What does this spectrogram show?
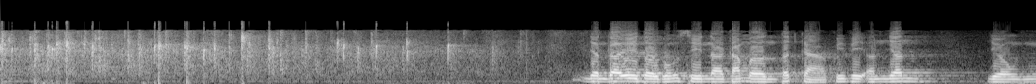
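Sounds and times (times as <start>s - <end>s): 
audience applause: 0.0s - 5.3s
speech: 5.8s - 10.3s.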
